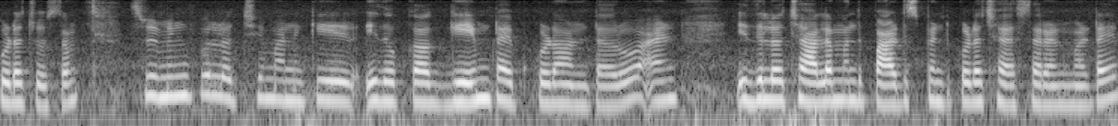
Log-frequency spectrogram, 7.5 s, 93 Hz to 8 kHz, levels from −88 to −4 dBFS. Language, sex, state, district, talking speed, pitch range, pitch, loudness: Telugu, female, Andhra Pradesh, Srikakulam, 145 wpm, 210-230 Hz, 220 Hz, -18 LUFS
